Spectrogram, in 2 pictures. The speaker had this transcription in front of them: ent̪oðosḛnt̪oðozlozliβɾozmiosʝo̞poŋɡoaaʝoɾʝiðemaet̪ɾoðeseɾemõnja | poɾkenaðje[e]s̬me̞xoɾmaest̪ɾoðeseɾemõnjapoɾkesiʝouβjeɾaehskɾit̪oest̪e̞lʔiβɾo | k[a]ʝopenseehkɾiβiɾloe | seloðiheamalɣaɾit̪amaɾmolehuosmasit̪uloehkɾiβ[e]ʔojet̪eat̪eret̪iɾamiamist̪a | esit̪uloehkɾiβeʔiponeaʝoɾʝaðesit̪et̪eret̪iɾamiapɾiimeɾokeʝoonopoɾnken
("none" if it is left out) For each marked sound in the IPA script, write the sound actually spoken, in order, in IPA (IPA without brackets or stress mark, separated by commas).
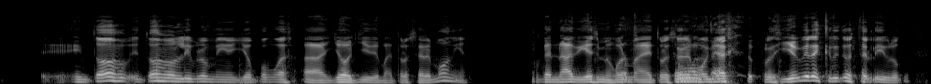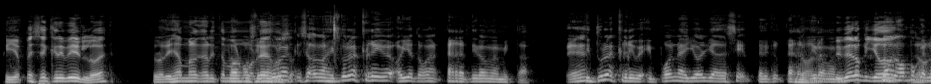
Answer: e, e, e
